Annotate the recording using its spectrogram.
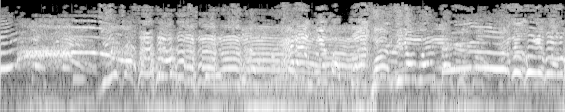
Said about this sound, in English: And this is when the consequences for her actions catch up to her. This is one of the most satisfying cries I've heard in a long time.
